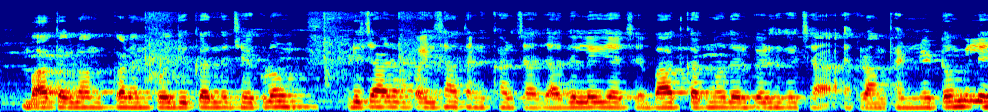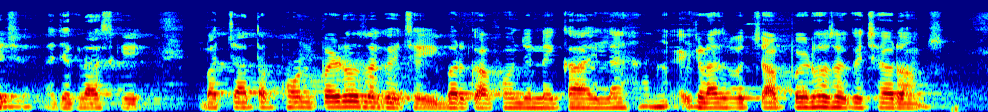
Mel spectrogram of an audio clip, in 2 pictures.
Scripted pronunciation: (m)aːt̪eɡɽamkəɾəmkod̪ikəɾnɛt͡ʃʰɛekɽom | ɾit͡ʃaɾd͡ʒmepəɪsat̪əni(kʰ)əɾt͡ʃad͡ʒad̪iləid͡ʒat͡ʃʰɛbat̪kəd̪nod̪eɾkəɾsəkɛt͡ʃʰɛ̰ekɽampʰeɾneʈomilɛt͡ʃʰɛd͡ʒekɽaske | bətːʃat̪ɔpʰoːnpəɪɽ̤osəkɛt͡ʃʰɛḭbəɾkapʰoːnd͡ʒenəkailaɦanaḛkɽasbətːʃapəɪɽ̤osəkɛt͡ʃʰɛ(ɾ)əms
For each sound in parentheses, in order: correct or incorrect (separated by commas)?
incorrect, correct, correct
